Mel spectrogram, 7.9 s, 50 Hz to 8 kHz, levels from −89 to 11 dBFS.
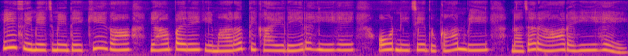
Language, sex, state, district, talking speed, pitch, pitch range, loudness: Hindi, female, Rajasthan, Jaipur, 150 wpm, 275 Hz, 265-295 Hz, -17 LUFS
